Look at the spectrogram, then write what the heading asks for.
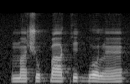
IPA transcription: m ã˧ ʃ u˧ k͡p a˧ k i˦ ɡ͡b o˦˨ l ɛ̃˨˦

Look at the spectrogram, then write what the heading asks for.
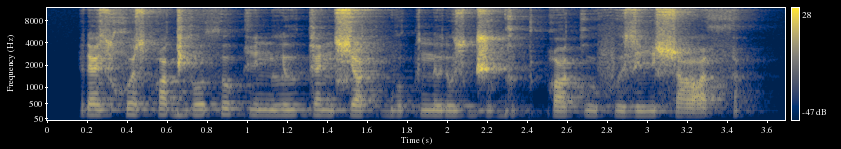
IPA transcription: ɾ æ z χʷ i z qʷ i ɡ j o θ o k i n l ɯ ɡ æ n ɕ ɑ k b o k n ɯ ɾ u z d͡ʒ u ɡ ɯ k qʷ i k u f ɯ z i ɬ ɑ θ

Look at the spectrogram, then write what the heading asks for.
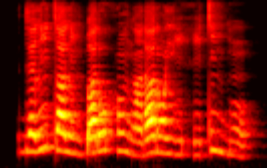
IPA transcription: ɡ ɛ˧ l ĩ˦ t a˧ l ĩ˨ ɡ͡b a˨˦ ɾ o˦˨ h ɔ̃˧ ɡ ã˨ ɾ a˧ ɾ ɔ̃˧ j i˨ h i˨ t ĩ˧ ɡ͡b ũ˨

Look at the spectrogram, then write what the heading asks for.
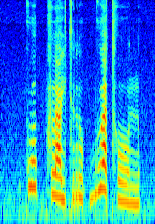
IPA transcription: k w o˦˥ k̚ pʰ l a˨˩ j t r u˨˩ ʔ b u˥˩ a̯ tʰ o˨˩ n

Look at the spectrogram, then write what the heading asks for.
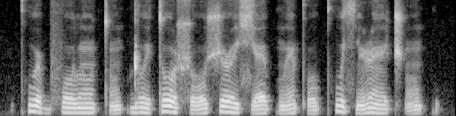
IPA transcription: kʷʰ ə˞˥˨ b f o˧ l õ˧ tʼ õ˩˧˩ kʷ ɖ ʊ˥˨ ɪ̯ t o˥˨ ʂ o˩˥ ʃ ə˞˥˨ ɪ̯ ɕ ɛ˩˧˩ kʷ ɛ̃˩˥ pʼ o˩˧ kʷʰ ə˥˨ sʲ ə̃˩˥ ɭ ɛ̃˧ ɪ̯ t͡ʃʼ õ˩˧˩ kʷ

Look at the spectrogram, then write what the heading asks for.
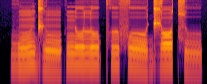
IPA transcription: β ũ˨˦ d͡ʒ ũ˨ | n o˦ l o˦ pʰ ʊ˦ f oː˦˨ d͡ʒ ɔ˦ t͡s u˨

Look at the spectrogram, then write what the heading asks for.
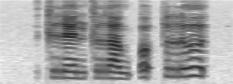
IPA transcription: k r ɛː˧ n k r a˧ w ʔ ɔ˦˥ ʔ p r ɤː˥˩ t̚

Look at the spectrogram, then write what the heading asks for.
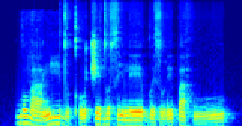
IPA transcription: ɡ o˦ v aː˨ ŋ iː˦ d ʊ˨ kʼ o˨˦ t͡ʃ e˦ d ʊ˦ s i˦ n eː˦ ɡʷ e˨ z ʊ˨ ɾ e˦ p a˦ h uː˨˦

